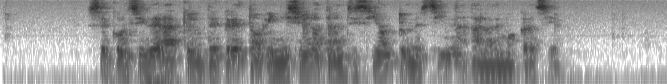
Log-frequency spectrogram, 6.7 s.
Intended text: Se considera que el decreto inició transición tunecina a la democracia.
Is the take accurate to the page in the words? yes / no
no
